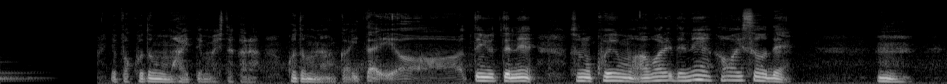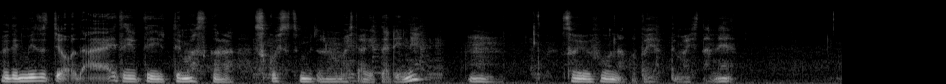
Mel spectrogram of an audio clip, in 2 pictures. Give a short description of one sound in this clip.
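An elderly woman speaks calmly and thoughtfully close by.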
